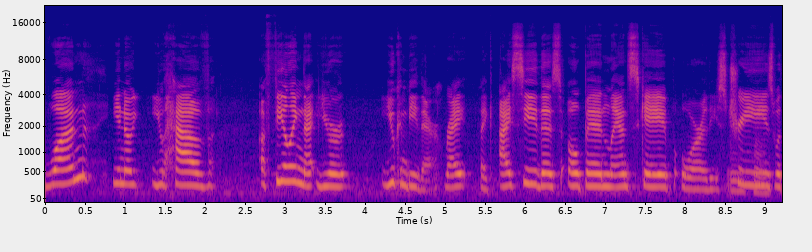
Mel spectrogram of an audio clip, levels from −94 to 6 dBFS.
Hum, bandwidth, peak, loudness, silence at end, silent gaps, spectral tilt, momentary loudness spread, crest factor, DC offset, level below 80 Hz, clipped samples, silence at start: none; 15.5 kHz; -12 dBFS; -32 LUFS; 0 s; none; -3 dB/octave; 13 LU; 20 dB; under 0.1%; -74 dBFS; under 0.1%; 0 s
